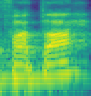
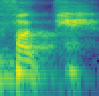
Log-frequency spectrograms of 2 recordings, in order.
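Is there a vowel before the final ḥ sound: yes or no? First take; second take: yes; no. First: A vowel is added before the final ḥ. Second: The final ḥ follows the t with no vowel. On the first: The speaker calls it wrong. "לא פתח, כי קשה לבטא את החטא הסופי" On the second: The speaker calls it right. "המילה היא פתח"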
